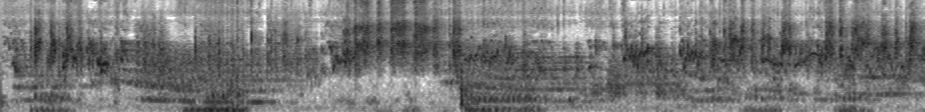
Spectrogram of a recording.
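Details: Budgerigar chirping in the morning: dense, high twittering warble of rapid chirps and squeaky notes, almost continuous, with occasional low thumps underneath.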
